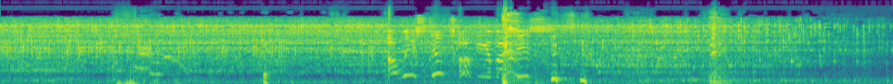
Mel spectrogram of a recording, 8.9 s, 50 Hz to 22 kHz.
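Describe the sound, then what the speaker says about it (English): A 2-gallon toilet flush in New Mexico, a rushing gush of water that swirls and refills, heard with people talking over it. "That was a 2-gallon flush"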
